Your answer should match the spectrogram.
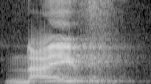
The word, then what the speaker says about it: knife: जैसे KNOW, कनो नहीं होगा, KNOW नो, KNOCK नॉक, तो के और एन जब आता है तो के वहाँ पे साइलेंट होगा। KNIFE नाइफ, ठीक।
